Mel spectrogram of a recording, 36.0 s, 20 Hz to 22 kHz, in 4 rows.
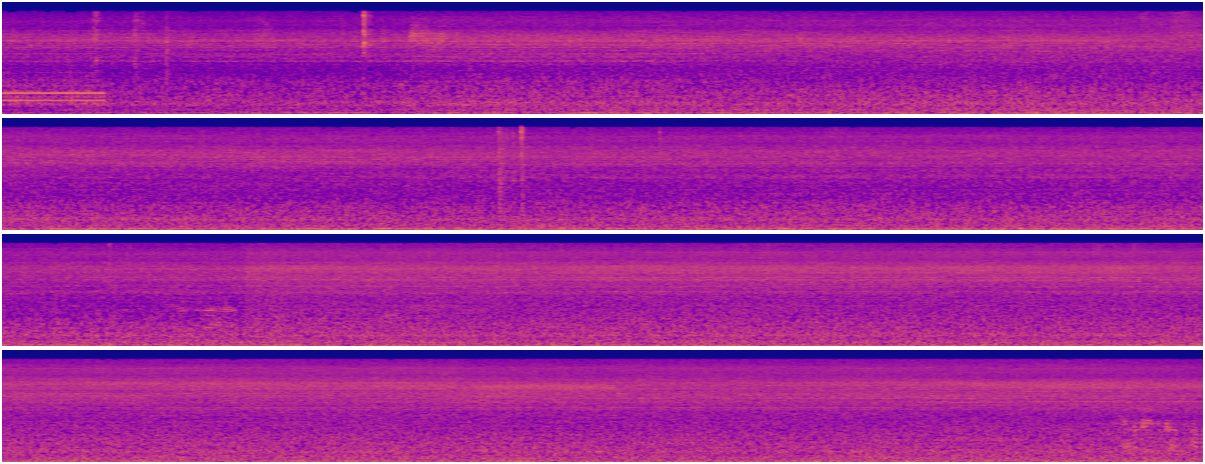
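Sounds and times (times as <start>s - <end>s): two-note electronic tone: 0.0s - 0.9s
aircraft cockpit rumble: 0.0s - 36.0s.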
